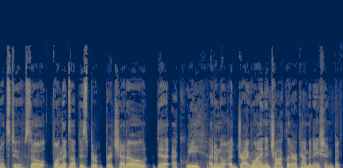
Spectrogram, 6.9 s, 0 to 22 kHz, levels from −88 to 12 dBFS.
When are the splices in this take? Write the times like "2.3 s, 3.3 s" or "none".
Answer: 1.0 s, 1.4 s, 4.4 s, 5.0 s, 6.0 s

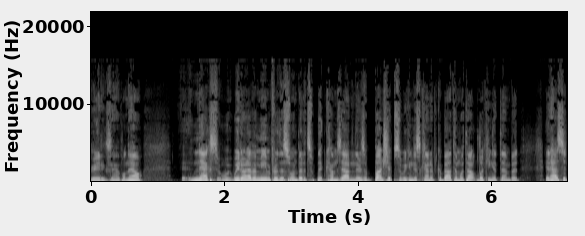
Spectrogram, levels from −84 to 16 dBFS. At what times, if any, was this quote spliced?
3.4 s, 4.5 s, 5.2 s

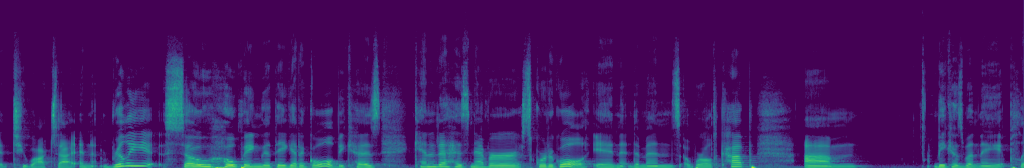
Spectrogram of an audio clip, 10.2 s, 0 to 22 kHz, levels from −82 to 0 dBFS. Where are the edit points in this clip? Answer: none

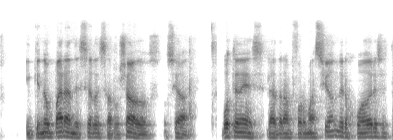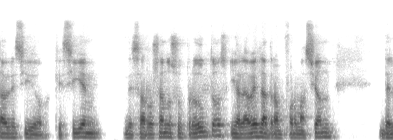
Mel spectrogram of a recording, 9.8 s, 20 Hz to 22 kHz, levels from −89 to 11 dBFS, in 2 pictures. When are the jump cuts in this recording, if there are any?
2.7 s

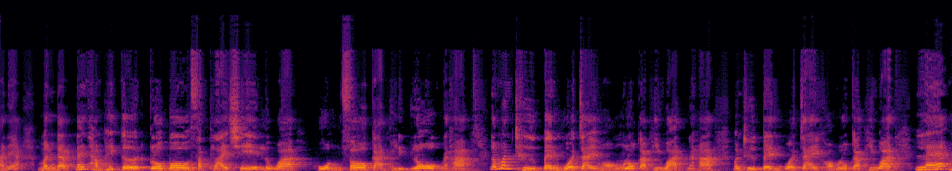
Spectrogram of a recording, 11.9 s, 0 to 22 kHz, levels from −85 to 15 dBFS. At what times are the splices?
none

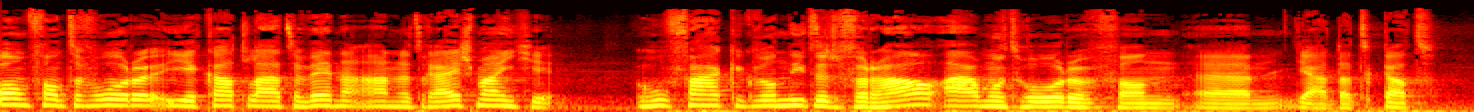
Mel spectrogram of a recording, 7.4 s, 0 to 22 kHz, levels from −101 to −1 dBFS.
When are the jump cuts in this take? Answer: none

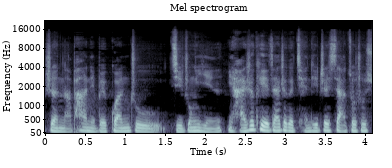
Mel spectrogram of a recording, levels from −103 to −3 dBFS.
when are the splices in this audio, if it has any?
2.2 s

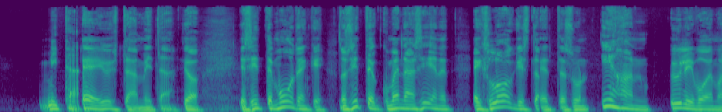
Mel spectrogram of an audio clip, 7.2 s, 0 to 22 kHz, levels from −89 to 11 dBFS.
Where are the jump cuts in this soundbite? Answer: 3.3 s, 4.7 s, 5.4 s

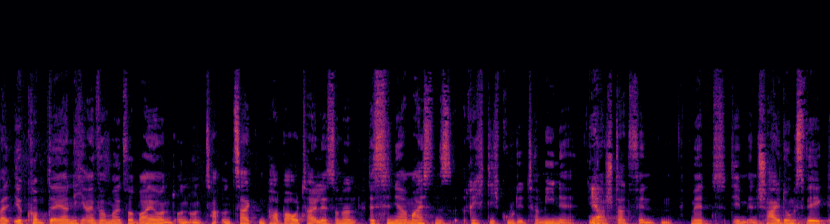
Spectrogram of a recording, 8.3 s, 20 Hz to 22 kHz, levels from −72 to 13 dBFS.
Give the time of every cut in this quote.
1.2 s, 2.2 s, 3.6 s, 6.8 s

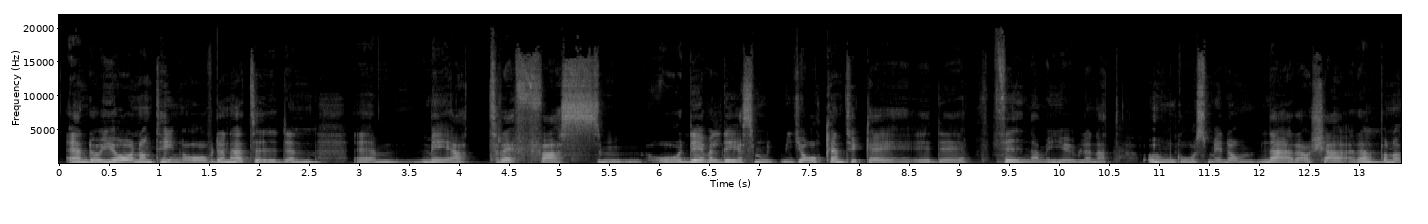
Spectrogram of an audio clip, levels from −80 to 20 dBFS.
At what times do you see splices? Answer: none

